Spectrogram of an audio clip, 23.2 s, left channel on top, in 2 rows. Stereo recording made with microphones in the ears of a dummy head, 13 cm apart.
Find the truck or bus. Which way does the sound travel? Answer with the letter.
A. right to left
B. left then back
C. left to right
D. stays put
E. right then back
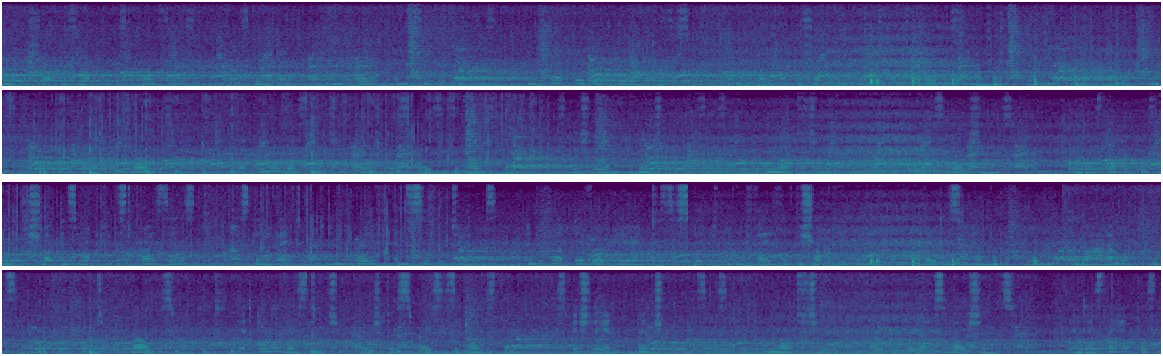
D.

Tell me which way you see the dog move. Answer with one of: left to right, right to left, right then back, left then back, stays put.
stays put.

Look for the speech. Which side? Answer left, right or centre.
right.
